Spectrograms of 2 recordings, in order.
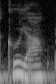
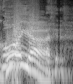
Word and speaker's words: Goya: If you're looking for an internship or a job, I mean, because the black and brown community use Guya. – Okay, Guya. – Guya, yep. – Guya. Just butcher the whole entire company's name. – What is it? – It's Goya. – She really thought it was Guya.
